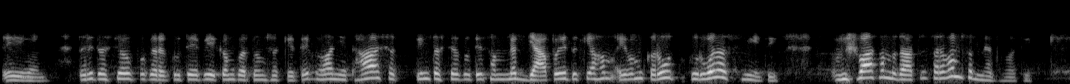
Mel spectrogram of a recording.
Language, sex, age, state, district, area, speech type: Sanskrit, female, 18-30, Maharashtra, Chandrapur, rural, conversation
